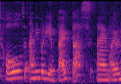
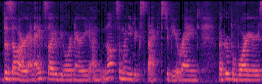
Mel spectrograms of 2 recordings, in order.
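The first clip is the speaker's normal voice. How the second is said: ordinary talk, nothing marked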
